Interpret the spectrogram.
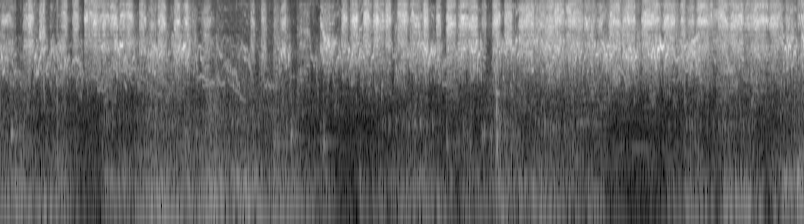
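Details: Budgie colony kept in an aviary, happy and chirping, gives a steady blend of many overlapping high, raspy twitters and squeaks with small surges in loudness throughout.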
